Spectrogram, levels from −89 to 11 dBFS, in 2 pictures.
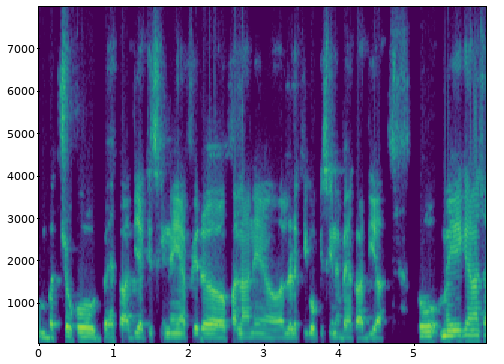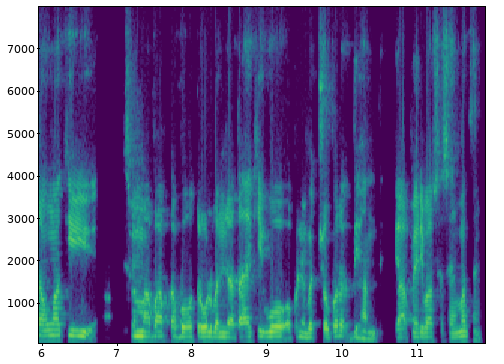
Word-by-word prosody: बच्चों - - 0
को 430 -1 +3
बहका - - -1
दिया - - +1
किसी - - -5
ने 100 0 +2
या 100 - +1
फिर 105 - +1 0.4
फ़लाने 100 0 -2
अ, 95 -1 -5 0.2
लड़की 100 - -2
को - - +1
किसी - - -4
ने - - -6
बहका 95 -1 0
दिया। - - +2
तो, 115 0 -2
मैं 120 - +4
ये 125 0 +5
कहना 125 0 +1
चाहूँगा 125 0 +1
कि 125 - +4 0.7
इसमें 115 - +1
माँ-बाप 115 0 0
का 115 - +1
बहुत 110 0 -1
रोल 110 0 +4
बन 105 0 +1
जाता 105 +1 +1
है 110 - 0
कि 115 - 0
वो 115 +1 +4
अपने 110 -1 -6
बच्चों 105 0 0
पर 120 +1 +2
ध्यान 85 -5 -3
दें, - - -13 0.2
क्या 100 - +1
आप 105 0 -3
मेरी 105 0 +1
बात 110 0 +1
से - - -12
सहमत 115 +3 0
हैं? - - -12
110 Hz, 220 wpm, -14 LUFS, 100-120 Hz, 0.7 s, ये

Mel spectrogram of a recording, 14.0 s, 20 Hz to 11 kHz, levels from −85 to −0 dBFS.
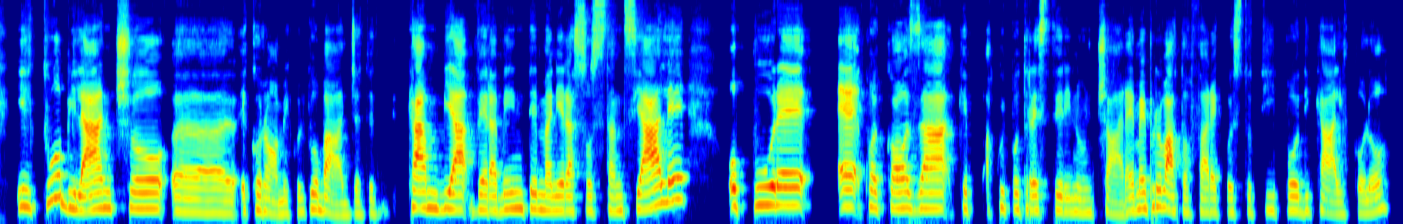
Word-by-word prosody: il 205 -1 -5
tuo 285 +8 -1
bilancio, 190 +1 +3
uhm, 145 -3 -3
economico, 135 -5 -6
il 150 - -12
tuo 180 -1 -3
budget 130 -2 -5 0.3
cambia 195 -3 +5
veramente 180 +2 -2
in 180 - -2
maniera 165 -1 -1
sostanziale, 170 - +2 0.4
oppure 225 +5 +3
è 210 - +4
qualcosa 190 -2 +1
che 190 -1 -10
a - - -14
cui 195 - -9
potresti 170 -2 -5
rinunciare? 145 -3 -7
Hai - - -3
mai 190 +1 0
provato 195 -6 +1
a - - -11
fare 150 0 -7
questo 150 0 -11
tipo 170 -1 -7
di 160 +1 -13
calcolo? 140 +5 -6
175 Hz, 130 wpm, -23 LUFS, 155-195 Hz, 0.4 s, cambia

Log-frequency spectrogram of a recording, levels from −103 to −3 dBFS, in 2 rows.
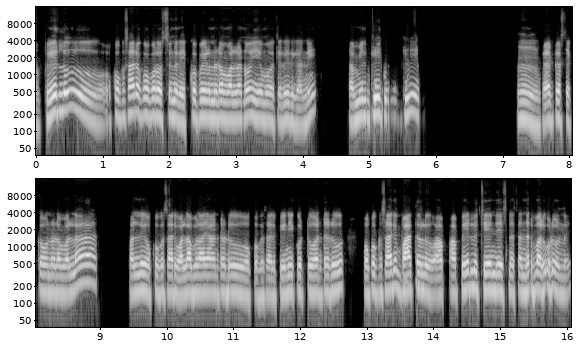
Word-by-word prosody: పేర్లు 225 +7 +4 0.6
ఒక్కొక్కసారి 190 +6 0
ఒక్కొక్కరొస్తున్నారు. 180 -4 +1
ఎక్కువ 180 +4 -1
పేర్లు 180 -1 +3
ఉండడం 170 0 +2
వల్లనో 165 +2 +1 0.2
ఏమో 160 -1 -1
తెలీదు 155 0 -2
కానీ 140 +8 -3 0.6
తమిళ్‌కి, 180 +5 +1
తెలుగుకి 180 0 -5 1.6
హ్మ్. 160 -4 -1
క్యారెక్టర్స్ 155 +2 0
ఎక్కువుండడం 155 -2 -1
వల్ల 165 +5 0 0.8
మళ్ళీ 160 +3 +1
ఒక్కొక్కసారి 155 0 -1
వల్లభరాయ 155 +2 +3
అంటాడు. 155 +1 -2 0.2
ఒక్కొక్కసారి 135 +1 -5
పెనీ 150 +2 0
కొట్టు 155 0 -2
అంటాడు. 155 +3 0 0.4
ఒక్కొక్కసారి 170 +4 +1
పాత్రలు 165 -1 +3
ఆహ్, 145 - 0
ఆ - - +3
పేర్లు 180 +2 +1
చేంజ్ 170 0 +2
చేసిన 160 0 -2
సందర్భాలు 165 +1 +2
గూడా 180 -1 +1
ఉన్నాయి. 145 +2 -8
165 Hz, 125 wpm, -22 LUFS, 155-175 Hz, 1.6 s, పేర్లు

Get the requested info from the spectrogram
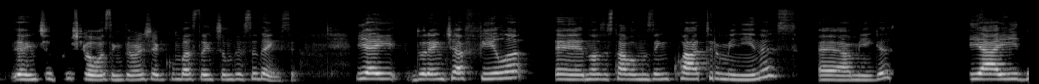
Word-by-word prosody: em 230 -1 +4
tipo 250 -1 -7 0.2
show, 225 -3 +3
assim, 215 0 -3
então 215 0 -4
eu 220 - -1
achei 230 0 -2
com 235 +1 -13
bastante 230 -1 -1
antecedência. 230 -5 -5 0.6
E 270 +1 +2
aí 260 -1 +5
durante 245 +4 +1
a 260 - +4
fila, 275 +3 0 0.3
eh, 230 -1 +1
nós 235 +1 -2
estávamos 235 -1 -2
em 240 +1 -3
4 255 +1 +2
meninas, 280 - -3 0.2
eh, 215 0 +1
amigas, 205 +6 -2 0.8
e, 250 +1 +4
aí, 245 0 +4
240 Hz, 145 wpm, -23 LUFS, 225-255 Hz, 0.8 s, aí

